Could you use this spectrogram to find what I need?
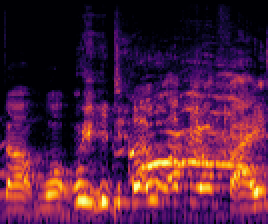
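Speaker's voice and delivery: breaking into laughter mid-sentence; laughing. Real, not acted. Laughing at listener's reaction.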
